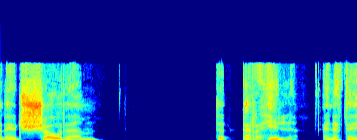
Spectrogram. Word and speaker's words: perejil: You got to get that persil, but in Spanish, it's perejil, perejil. Tell me in the comments if I'm pronouncing that correctly. I've taken a few years of Spanish, but it's a perejil. It's got that in there. Do you hear that?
